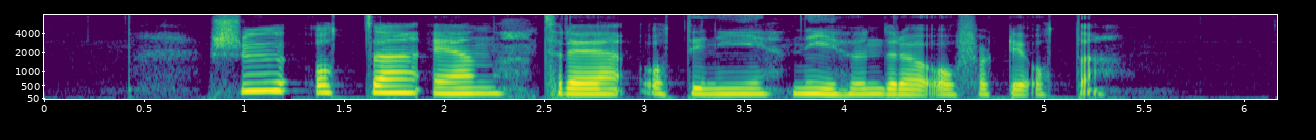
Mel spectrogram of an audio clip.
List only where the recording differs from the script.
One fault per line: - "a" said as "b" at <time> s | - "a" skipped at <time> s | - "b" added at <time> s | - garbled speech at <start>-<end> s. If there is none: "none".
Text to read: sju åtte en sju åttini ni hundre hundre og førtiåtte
- "sju" said as "tre" at 2.5 s
- "hundre" skipped at 4.4 s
